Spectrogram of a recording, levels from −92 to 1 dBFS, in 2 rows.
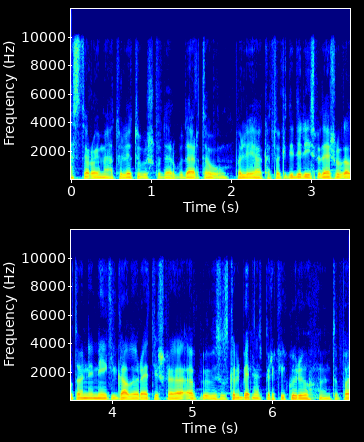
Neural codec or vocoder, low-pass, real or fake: vocoder, 22.05 kHz, 80 mel bands, WaveNeXt; 9.9 kHz; fake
